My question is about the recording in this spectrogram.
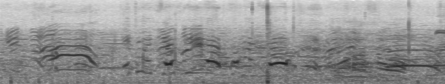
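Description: Several voices shouting and calling out over one another, spectators and players at a soccer game, with a couple of sharp knocks about halfway through.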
